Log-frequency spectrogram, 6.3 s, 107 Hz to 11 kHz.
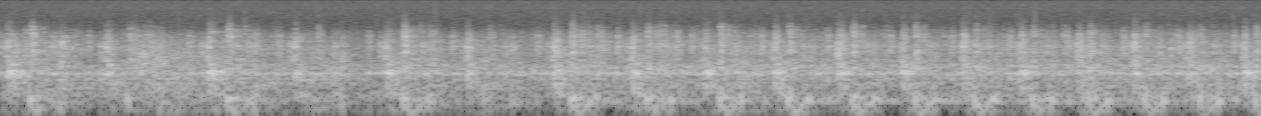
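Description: A Deutz F2M steel tractor's two-cylinder diesel engine, started by hand crank, runs with a clattering noise. A regular low firing pulse settles in about a second in.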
